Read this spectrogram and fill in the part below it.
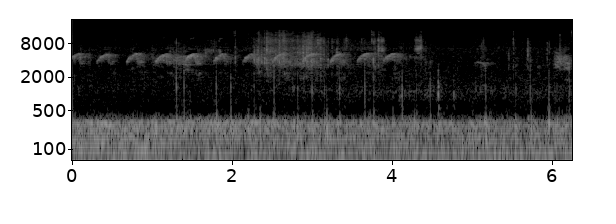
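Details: Japanese tit after fledging from a nest box: a quick series of arched high chirps, several a second, fading in the second half, with a constant low background rumble.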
